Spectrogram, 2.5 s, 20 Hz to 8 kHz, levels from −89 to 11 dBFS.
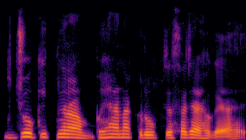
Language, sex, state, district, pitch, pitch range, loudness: Hindi, male, Chhattisgarh, Sarguja, 175 Hz, 160-190 Hz, -18 LUFS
